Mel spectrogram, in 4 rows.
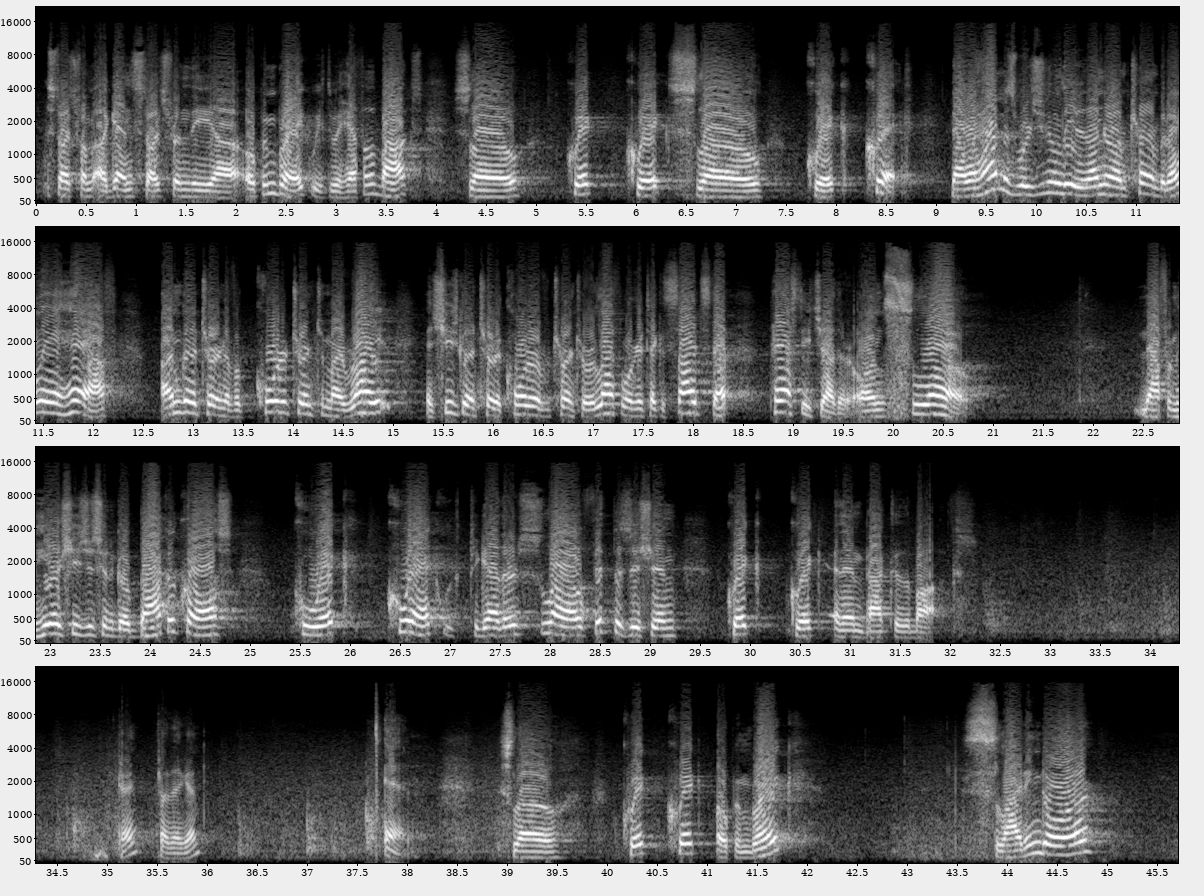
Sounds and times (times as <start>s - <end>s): Speech: 0.1s - 21.0s, 22.4s - 32.4s, 35.1s - 36.1s, 37.7s - 38.2s, 38.9s - 42.1s, 43.6s - 45.1s.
